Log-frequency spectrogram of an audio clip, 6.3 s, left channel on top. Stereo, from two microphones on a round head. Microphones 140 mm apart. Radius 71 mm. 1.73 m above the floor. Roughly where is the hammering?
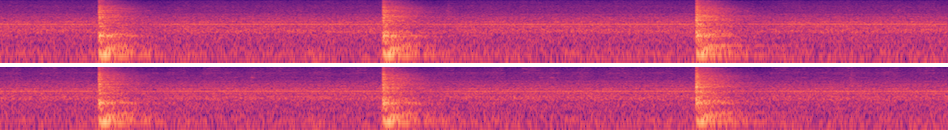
Right.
